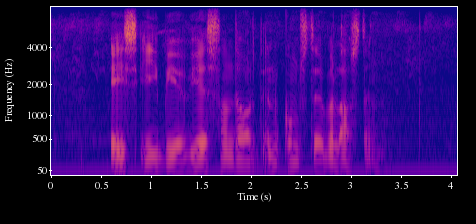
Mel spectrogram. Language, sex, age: Afrikaans, male, 20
